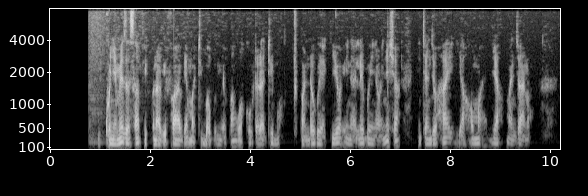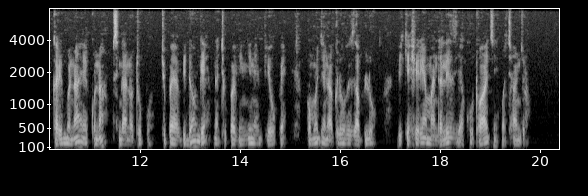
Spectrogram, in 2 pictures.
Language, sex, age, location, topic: Swahili, male, 25-35, Nakuru, health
